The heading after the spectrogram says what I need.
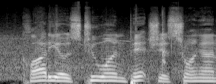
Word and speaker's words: Claudio: an opportunity Alex Claudio it's actually pronounced Alex accent over the ACE or not Alex Alex after Puerto Rico Blackman swings and pulls one foul full count from San Juan Claudio 28 years old went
